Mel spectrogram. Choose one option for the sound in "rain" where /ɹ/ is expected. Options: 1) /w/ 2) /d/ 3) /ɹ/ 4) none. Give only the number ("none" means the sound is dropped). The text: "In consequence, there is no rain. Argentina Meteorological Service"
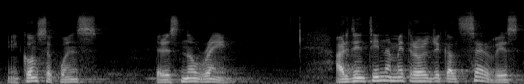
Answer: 3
